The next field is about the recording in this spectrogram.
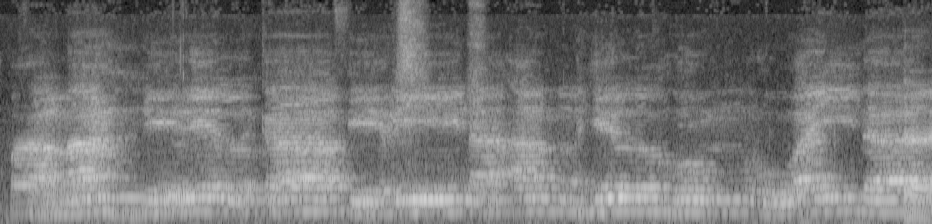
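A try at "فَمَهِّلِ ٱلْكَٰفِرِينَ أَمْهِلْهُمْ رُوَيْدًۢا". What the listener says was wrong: Jangan juga dipantulkan ya, jangan juga dipantulkan. Jangan amhilhum ya, jangan amhilhum, jangan dipantulkan ya. Tahan suaranya di makhraj tidak dipantulkan ya, tetapi juga tetap mengalir suaranya. Amhilhum ruwaida.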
